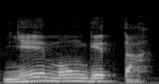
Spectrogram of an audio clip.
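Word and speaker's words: ñemongeta: Esse nhê, esse N com o tio em cima, ele representa a consoante NH do português, que seria nha. Aí nós pronunciamos como nha, nha, com a língua colada ao céu da boca, nha, e ela é uma consoante nasal.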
